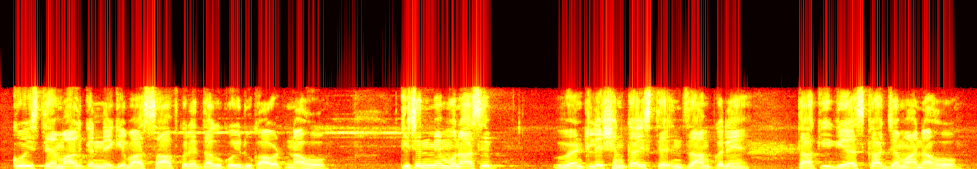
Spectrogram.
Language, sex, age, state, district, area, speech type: Urdu, male, 18-30, Uttar Pradesh, Saharanpur, urban, spontaneous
